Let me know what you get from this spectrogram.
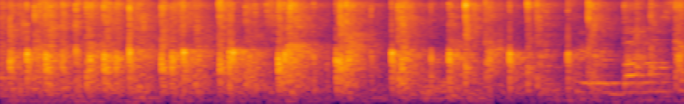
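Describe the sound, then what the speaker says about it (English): A debate audience gives a short round of applause for the rebuttal speakers, scattered uneven clapping lasting a few seconds. "Round of applause for rebuttals, please."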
